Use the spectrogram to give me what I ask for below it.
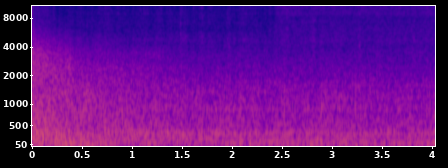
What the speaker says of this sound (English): Howitzers engaged.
